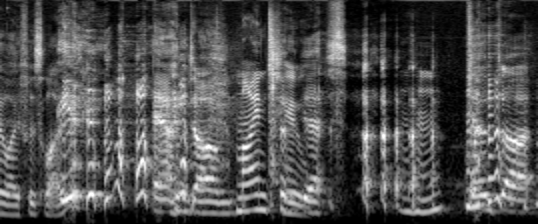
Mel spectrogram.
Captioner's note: laughs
